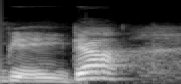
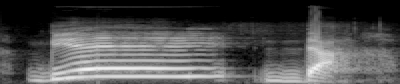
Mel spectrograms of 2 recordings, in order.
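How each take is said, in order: First: The stress is on the last syllable. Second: The stress is on the first syllable. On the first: The speaker calls it wrong. "No decimos vieira" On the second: The speaker calls it right. "El golpe de voz está en la primera sílaba"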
